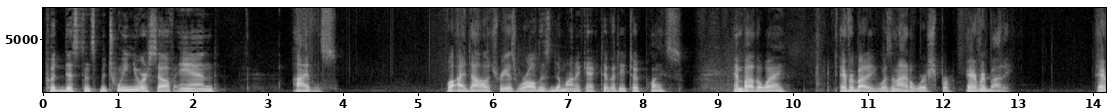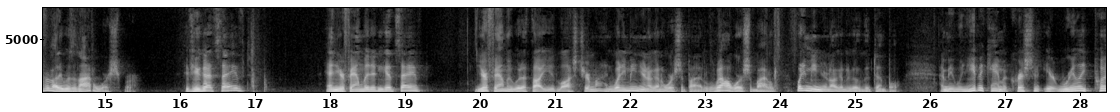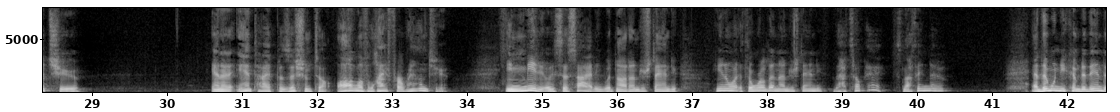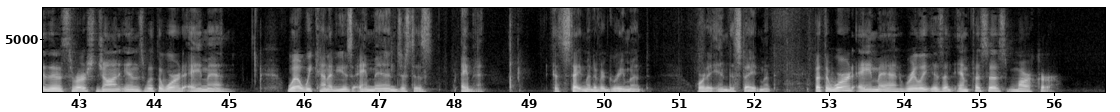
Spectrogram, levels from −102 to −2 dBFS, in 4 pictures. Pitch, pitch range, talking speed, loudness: 125 Hz, 100-150 Hz, 170 wpm, -26 LUFS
